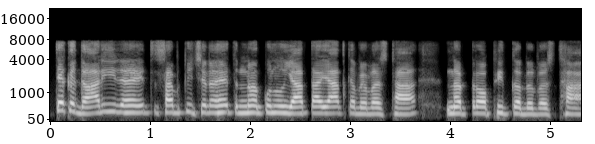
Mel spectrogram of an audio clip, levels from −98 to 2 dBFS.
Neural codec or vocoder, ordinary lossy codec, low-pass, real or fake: codec, 16 kHz, 2 kbps, X-Codec, HuBERT features, trained on general audio; none; none; fake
